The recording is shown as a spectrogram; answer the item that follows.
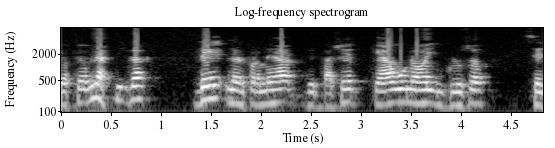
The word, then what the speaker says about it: Paget: Debería pronunciarlo correctamente Sir Lord James Paget, porque era británico, no francés, como la mayoría cree.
